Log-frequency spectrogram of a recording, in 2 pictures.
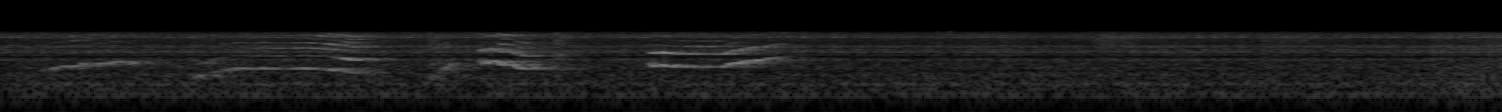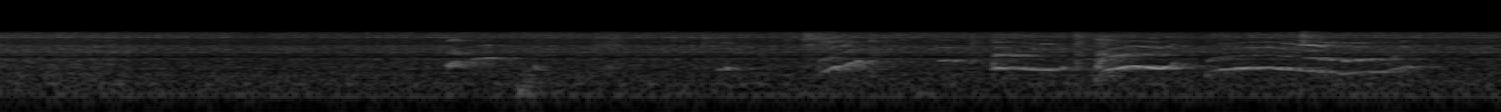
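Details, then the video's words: Pet Corgi named Fuji, fluffy male, showing off his many weird noises: bursts of warbling, yodel-like whines and short howls rising and falling in pitch, in two clusters separated by a quieter stretch of steady hiss. "Fuji Makes Some Weird Noises"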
